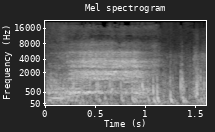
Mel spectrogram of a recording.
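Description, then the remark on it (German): A loud horse whinny rings out over a steady bed of noise, followed by a quick run of hooves clip-clopping in an uneven rhythm. No one speaks. “Als sie weit genug von der Landstraße entfernt waren, kletterten sie auf die Rücken der Pferde und ritten.”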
